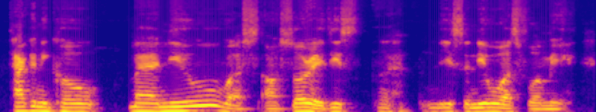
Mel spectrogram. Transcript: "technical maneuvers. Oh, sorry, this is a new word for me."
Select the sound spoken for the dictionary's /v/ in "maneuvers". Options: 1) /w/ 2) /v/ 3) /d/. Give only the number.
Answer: 1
